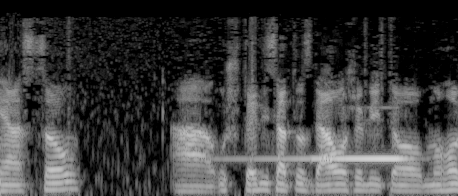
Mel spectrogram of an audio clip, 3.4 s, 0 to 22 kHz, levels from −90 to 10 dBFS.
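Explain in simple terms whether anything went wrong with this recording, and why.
Overdone noise removal runs through the whole clip. A noise reduction tool was pushed too hard: it shut off frequency bands it mistook for background noise, taking soft parts of the speech with them. The background drops and breaks up into twinkling specks.

Compressed frames skipped at 1.14 s and again at 2.32 s. Chunks of the compressed audio were never played, so the sound jumps ahead, by about a fifth of a second the first time and about twice that the second. Each jump fits a whole number of 23.2 ms frames.

Loudspeaker feedback squeal from 1.40 s to 3.28 s. A microphone picked up the loudspeaker it was feeding, and at 763 Hz the loop kept amplifying itself. That single tone swells over about two seconds until it is louder than the speech.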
